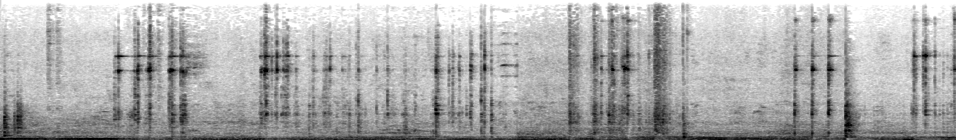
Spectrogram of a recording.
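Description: Steel gears and parts clinking and knocking against each other and the metal housing as they are handled and set into a tractor gearbox, in irregular sharp taps over a steady low hum.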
